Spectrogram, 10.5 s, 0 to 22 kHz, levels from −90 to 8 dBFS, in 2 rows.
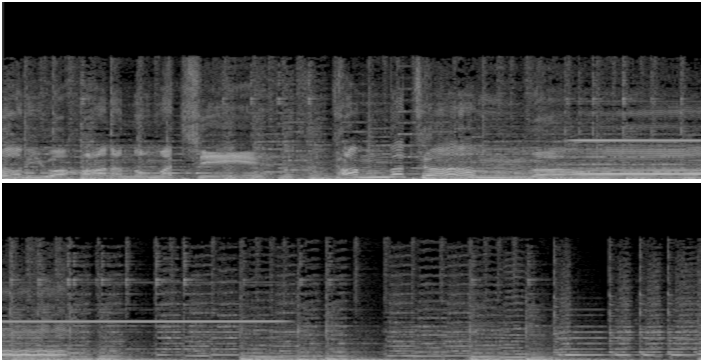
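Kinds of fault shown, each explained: Feedback whistle: A thin, steady tone near 4.8 kHz sits behind the sound from 4.18 s to 7.46 s. It stays a little below the main signal and swells and fades slowly in level. It never builds into a howl. The likely cause is a loop from loudspeaker back into microphone, held just at the edge of feedback. At that edge, one high frequency keeps ringing on its own without growing.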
